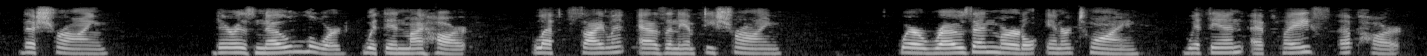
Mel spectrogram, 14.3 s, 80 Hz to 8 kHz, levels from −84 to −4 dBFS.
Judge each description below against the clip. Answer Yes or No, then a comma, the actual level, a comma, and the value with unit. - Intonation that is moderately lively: No, narrow, 2.2 semitones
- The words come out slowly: Yes, slow, 100 wpm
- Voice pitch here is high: Yes, high, 205 Hz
